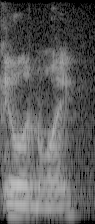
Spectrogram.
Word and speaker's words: Illinois: And we decided we wanted to actually meet, so I flew Heather here from Illinois.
